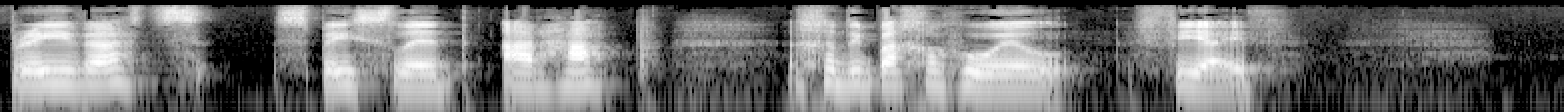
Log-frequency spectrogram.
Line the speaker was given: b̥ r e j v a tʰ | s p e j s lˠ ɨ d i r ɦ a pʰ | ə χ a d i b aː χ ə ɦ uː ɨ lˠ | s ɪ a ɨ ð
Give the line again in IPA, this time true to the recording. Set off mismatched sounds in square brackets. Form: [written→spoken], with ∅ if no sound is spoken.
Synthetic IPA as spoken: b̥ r e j v a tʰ | s p e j s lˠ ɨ d [i→a] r ɦ a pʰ | ə χ [a→ə] d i b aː χ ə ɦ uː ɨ lˠ | [s→f] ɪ a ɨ ð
